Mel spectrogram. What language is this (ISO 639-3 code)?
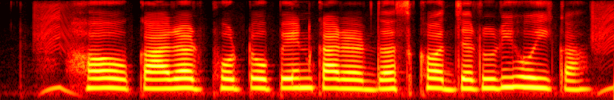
hne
